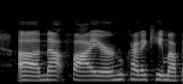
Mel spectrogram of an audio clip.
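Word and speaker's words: Firor: Studio director Matt Fior uh fire I always pronounce it wrong uh Matt fire who kind of came up and just talked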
